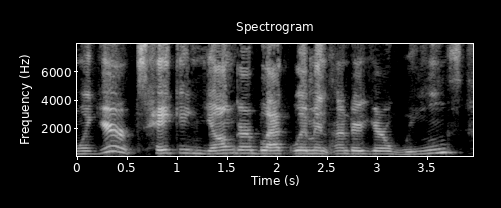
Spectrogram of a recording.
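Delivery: normal talking voice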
